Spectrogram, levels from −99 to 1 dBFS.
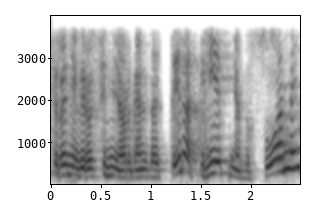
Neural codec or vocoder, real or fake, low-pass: none; real; 3.6 kHz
